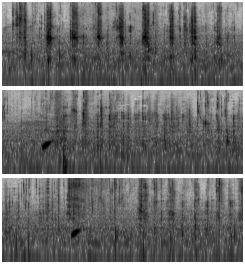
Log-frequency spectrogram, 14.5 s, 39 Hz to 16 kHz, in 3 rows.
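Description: Close-miked chewing of a mouthful of food, with many small crunchy bites and wet mouth clicks. Two brief rising hums come about halfway through and again near 11 seconds.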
